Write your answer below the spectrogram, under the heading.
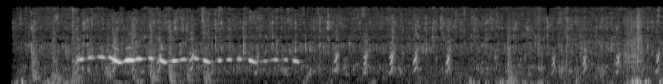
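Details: Partridge chicks raised at home give a wavering whistled call that rises and falls in short waves for about two seconds, followed by brief sharp peeps repeated roughly twice a second.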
